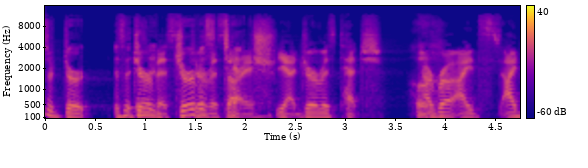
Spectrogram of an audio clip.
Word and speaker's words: Jervis: Jervis, sorry. Yeah, Jervis Tech. I spelt it phonetically.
